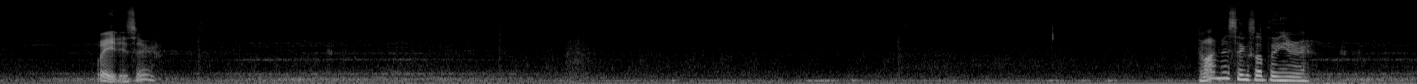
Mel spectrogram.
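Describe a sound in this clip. A huge creature lets out deep, sliding groans.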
